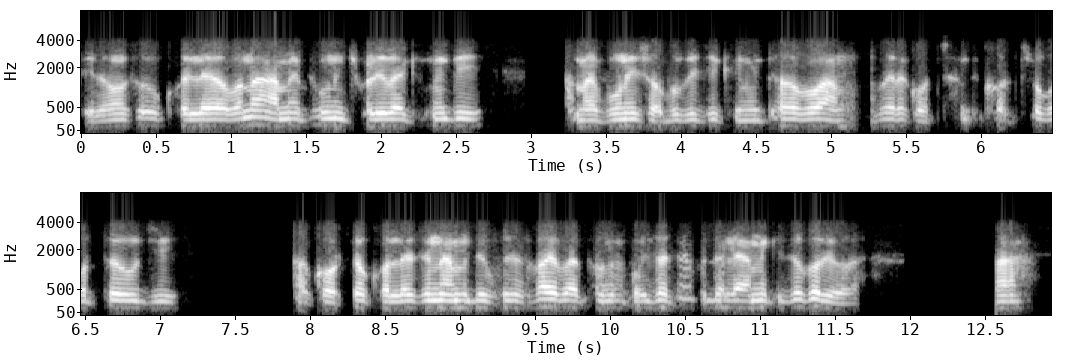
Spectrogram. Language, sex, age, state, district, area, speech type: Odia, male, 45-60, Odisha, Balasore, rural, conversation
